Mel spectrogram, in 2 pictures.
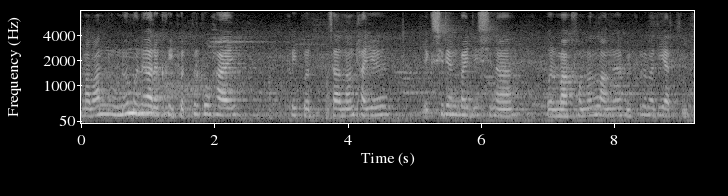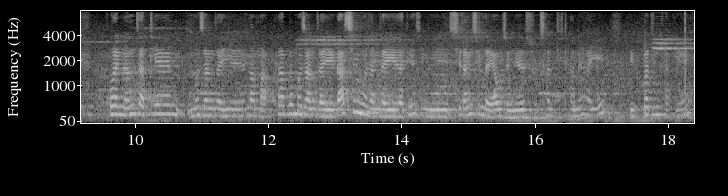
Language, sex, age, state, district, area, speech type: Bodo, female, 45-60, Assam, Chirang, urban, spontaneous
